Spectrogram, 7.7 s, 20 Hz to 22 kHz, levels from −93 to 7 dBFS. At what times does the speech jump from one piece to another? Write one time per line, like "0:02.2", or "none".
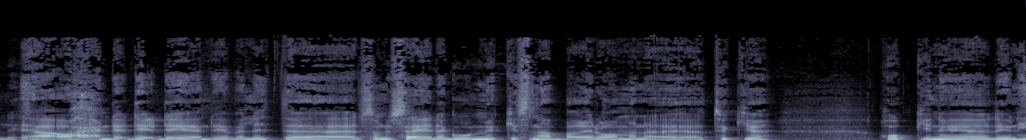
0:01.5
